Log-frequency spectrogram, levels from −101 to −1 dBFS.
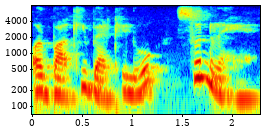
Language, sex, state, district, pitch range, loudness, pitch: Hindi, female, Bihar, Gaya, 155-210 Hz, -17 LUFS, 180 Hz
